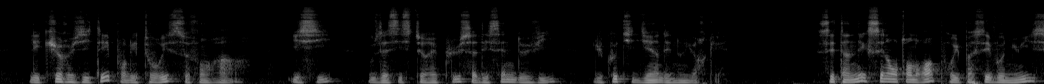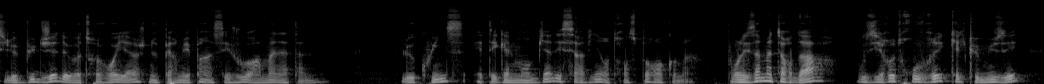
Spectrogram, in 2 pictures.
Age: 40-59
